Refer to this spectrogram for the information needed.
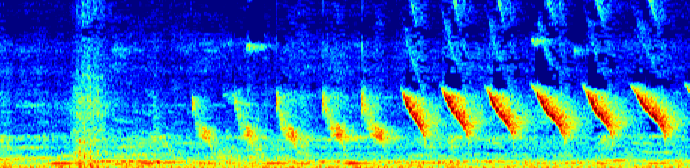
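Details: Contest-singing domestic canary in Juiz de Fora, Minas Gerais: soft downward-sliding notes growing louder into a crisp repeated series of falling chirps, roughly three per second, over a low hum.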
